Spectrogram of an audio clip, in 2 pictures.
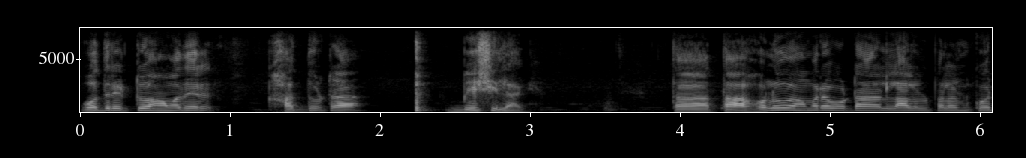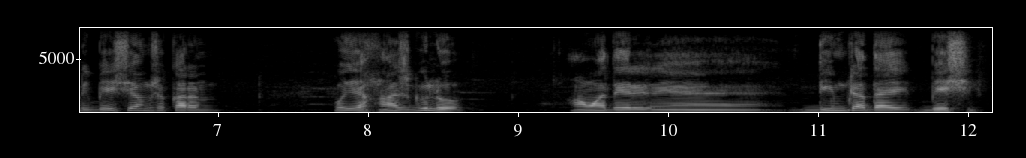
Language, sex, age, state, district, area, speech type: Bengali, male, 60+, West Bengal, Birbhum, urban, spontaneous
